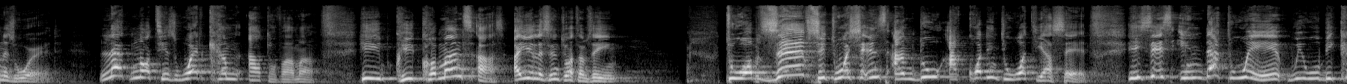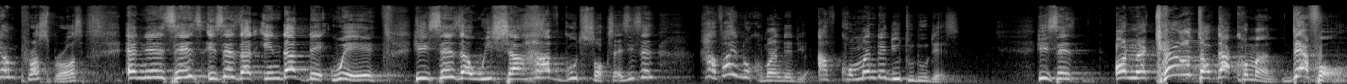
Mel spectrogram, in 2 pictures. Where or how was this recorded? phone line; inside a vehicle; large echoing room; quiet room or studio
large echoing room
